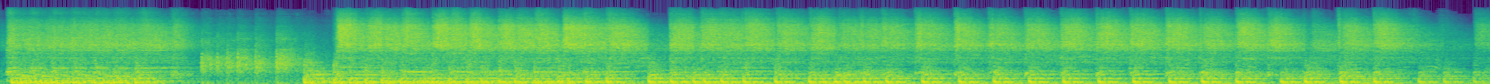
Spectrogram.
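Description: Lion dance percussion: a large drum beaten in a steady driving rhythm with clashing cymbals and gong, briefly thinning about two seconds in.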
